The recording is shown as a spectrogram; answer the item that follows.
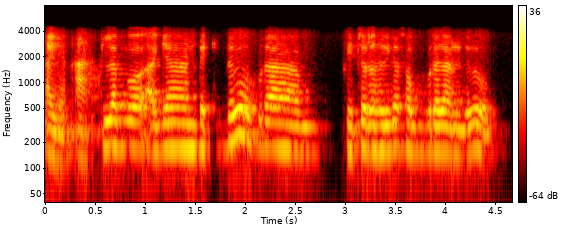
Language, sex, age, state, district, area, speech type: Odia, male, 18-30, Odisha, Khordha, rural, conversation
